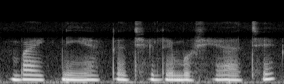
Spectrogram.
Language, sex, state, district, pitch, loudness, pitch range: Bengali, female, West Bengal, Cooch Behar, 215 Hz, -13 LUFS, 210-225 Hz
